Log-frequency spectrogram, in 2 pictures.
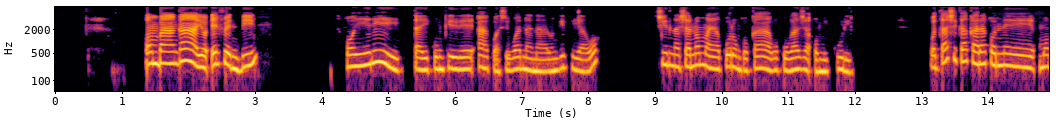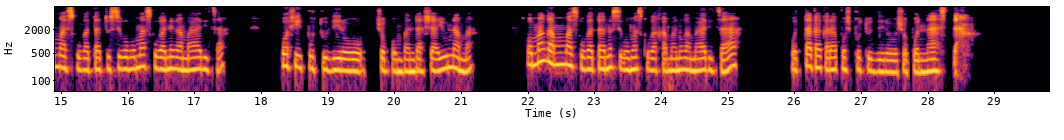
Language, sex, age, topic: Oshiwambo, female, 25-35, finance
